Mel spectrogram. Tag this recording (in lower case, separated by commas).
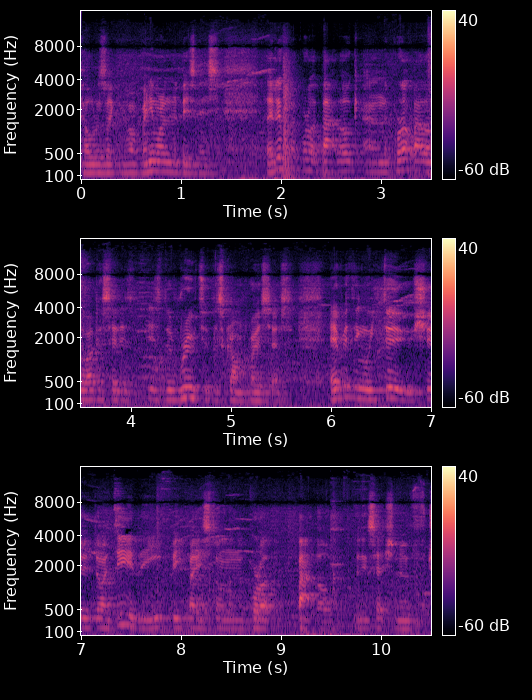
speech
